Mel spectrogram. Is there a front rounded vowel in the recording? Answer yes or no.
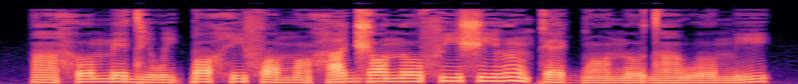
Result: no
